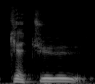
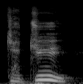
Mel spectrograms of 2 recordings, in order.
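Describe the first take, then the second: First: A first, fairly high worried question; husband asks his wife, startled by her tears; stammering worry. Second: Higher and louder, the second ask turns to alarm; alarmed repeat. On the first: A touch of worry in the question. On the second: Husband repeats the question louder to his crying wife. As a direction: press her again, much more anxious now. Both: A narrator's reading. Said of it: "Il bégaya".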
